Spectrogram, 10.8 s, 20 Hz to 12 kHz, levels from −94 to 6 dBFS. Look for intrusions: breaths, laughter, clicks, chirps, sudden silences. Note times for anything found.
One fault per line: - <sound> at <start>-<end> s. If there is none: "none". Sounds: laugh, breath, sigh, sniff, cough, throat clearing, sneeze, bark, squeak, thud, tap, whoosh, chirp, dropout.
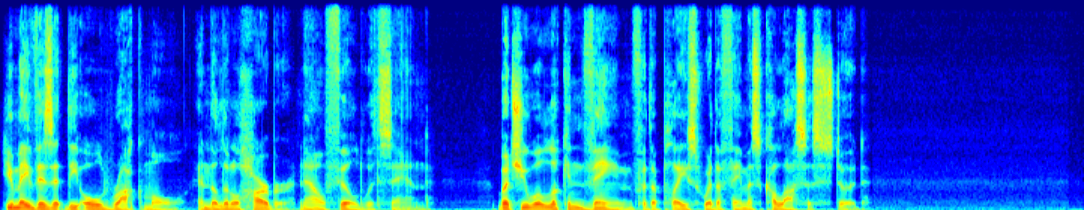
none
